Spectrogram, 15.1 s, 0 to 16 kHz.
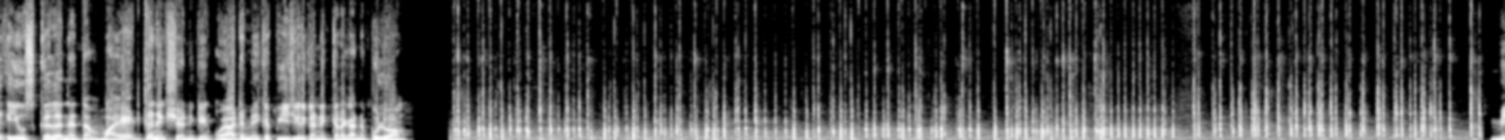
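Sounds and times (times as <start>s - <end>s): fast keyboard typing clicks: 4.5s - 14.9s.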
